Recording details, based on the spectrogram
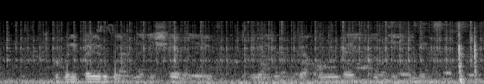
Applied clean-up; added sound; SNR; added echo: none; Rain; 2 dB; none.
